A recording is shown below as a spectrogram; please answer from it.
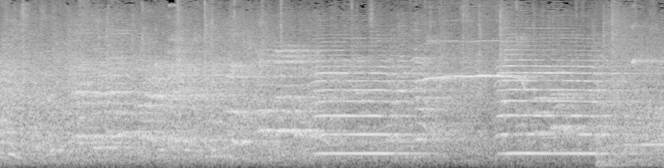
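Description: A handball bouncing on a sports-hall floor amid crowd voices, echoing in the large hall. From about halfway in, steady held tones lasting a second or two each sound over it.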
